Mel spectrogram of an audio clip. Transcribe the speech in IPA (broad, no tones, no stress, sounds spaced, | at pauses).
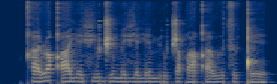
qʰ e ɹ u qʼ æ j e fʲ u d͡ʒ ɯ m e vʲ æ j e m y ɾ u t͡ʃ ɯ qʷ æ qʼ e w ɯ t͡s ɯ ǃ e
